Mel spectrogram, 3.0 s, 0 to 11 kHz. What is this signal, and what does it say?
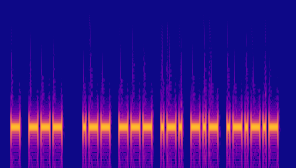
Morse code, heard as a keyed tone, about 40 wpm, 700 Hz. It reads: TO WORK.
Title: Sentences from Top 1000 Words - Review Part 6 - 40wpm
